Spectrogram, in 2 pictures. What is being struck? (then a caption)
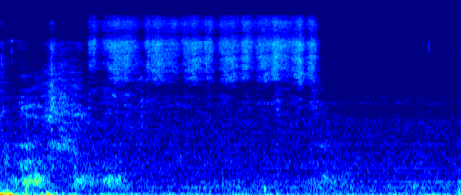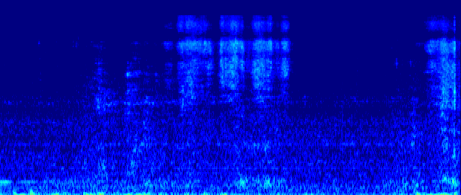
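Cotton t-shirt with printed graphic. A fingertip rubs and scratches over the white line-art print near the collar of a black cotton t-shirt worn on the body. It makes quiet, dry scratching in bright, hissy bursts with soft low rustling underneath. The sound fades slightly in the middle and builds again at the end.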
